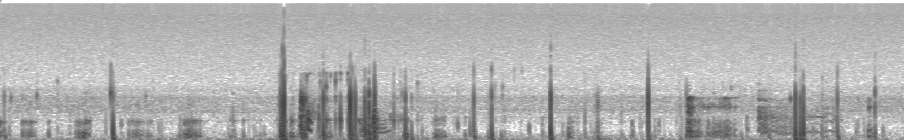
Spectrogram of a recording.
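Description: Loud gurgling, bubbling stomach rumbles with sharp pops and squeaks; ordinary stomach growling after a large meal.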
